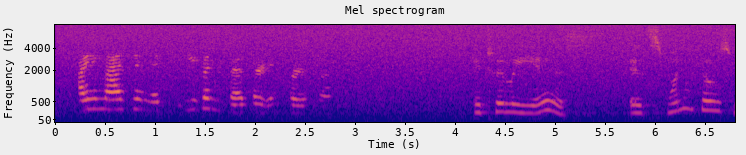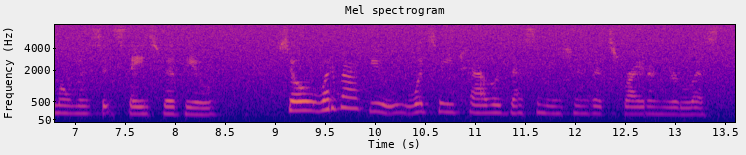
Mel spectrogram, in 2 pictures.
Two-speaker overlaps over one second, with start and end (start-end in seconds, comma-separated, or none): none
